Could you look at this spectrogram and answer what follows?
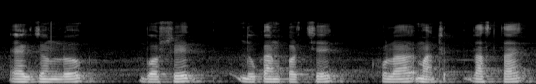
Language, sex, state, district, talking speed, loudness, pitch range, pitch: Bengali, male, Tripura, South Tripura, 90 wpm, -20 LUFS, 125-135 Hz, 125 Hz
